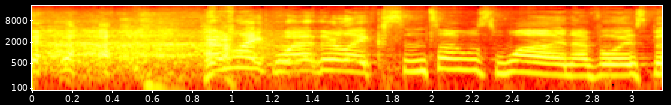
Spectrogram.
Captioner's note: laughter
